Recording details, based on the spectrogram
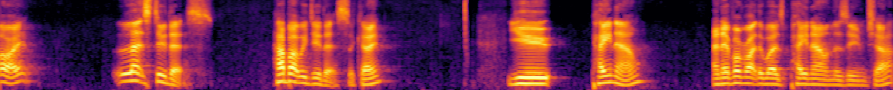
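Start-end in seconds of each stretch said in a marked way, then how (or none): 0.0-2.1 authoritative, commanding, pitched-up rallying tone full of conviction. Speaker showing a Zoom audience how to say the phrase, commanding with conviction. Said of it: "You say it in a commanding way with conviction".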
